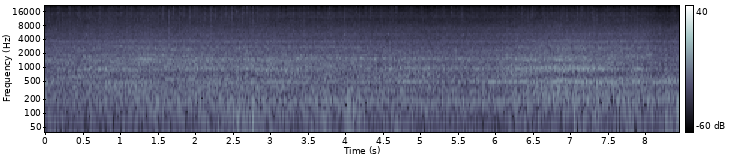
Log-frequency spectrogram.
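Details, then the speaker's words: 1968 Pontiac Firebird convertible, number-matching overhead cam six-cylinder, factory automatic, power steering: quiet, even idle with a steady soft hum, no knocks, misses or hunting; normal, smooth running. "Here's the 6-cylinder overhead cam. Power steering. Fire it up now. Super smooth running."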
